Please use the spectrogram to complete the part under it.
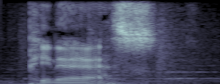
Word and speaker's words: panache: I'd like to use the ability panache and make you guys all roll a insight check. – It's pronounced penass.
